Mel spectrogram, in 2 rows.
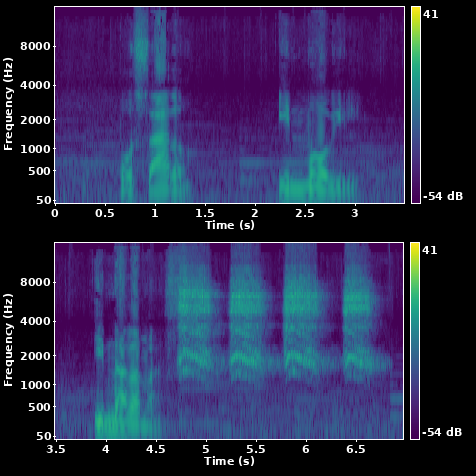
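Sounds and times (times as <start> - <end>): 
speech: 0.6 - 1.4, 2.2 - 3.1, 3.9 - 4.8
raven cawing: 4.6 - 6.9.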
